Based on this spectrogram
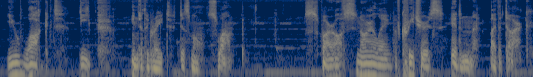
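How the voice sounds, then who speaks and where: A man's whispered, put-on character voice at a very slow pace, with long, frequent pauses. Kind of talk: horror narration. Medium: actual play.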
